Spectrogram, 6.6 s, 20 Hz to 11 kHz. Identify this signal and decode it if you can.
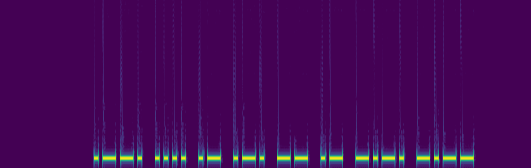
Morse code, heard as a keyed tone, about 22 wpm, 700 Hz. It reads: PHARMACY
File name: practice / 22wpm / Eight Letter Words - 22wpm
